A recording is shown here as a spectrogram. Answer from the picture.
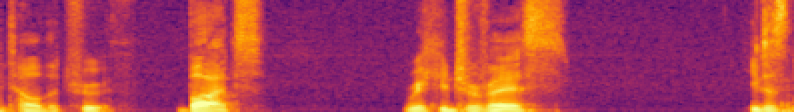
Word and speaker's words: Gervais: How do you pronounce his last name? Gervais.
